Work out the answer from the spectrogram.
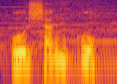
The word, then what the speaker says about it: Kushanku: Kusanku, se rumora, fue el nombre de un maestro chino que enseñó a Tsukugawa y que se llamaba Huang Shangfu, pronunciado en japonés Kushanku, y ahí hay muchos más ejemplos.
